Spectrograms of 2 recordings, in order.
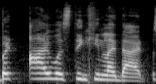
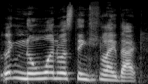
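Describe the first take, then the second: First: "I" stressed, then falling away. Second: "no one" lifted above the rest; stress on NO ONE. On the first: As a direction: lean on "I" as the lone exception. Contrasts herself with the others. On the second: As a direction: lean on "no one", setting them apart. Contrasts others with herself. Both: Real, not acted.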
